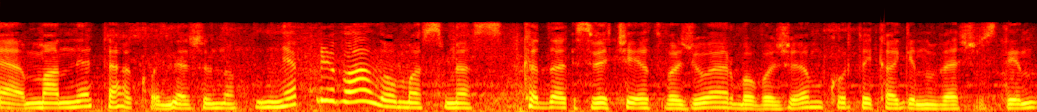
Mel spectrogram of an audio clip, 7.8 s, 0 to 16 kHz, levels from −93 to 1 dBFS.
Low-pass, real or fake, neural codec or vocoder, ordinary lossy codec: 7.2 kHz; fake; codec, 16 kHz, 8 kbps, FunCodec, trained on Chinese and English, 25 frames a second; AAC, 48 kbps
